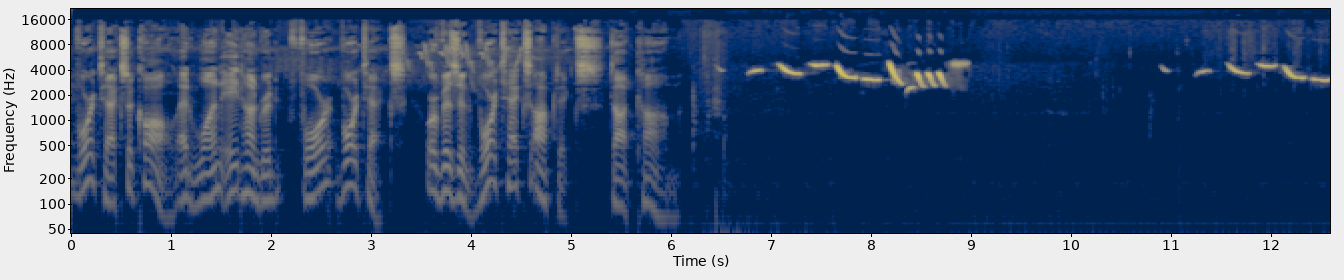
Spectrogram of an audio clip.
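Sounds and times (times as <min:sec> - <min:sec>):
speech: 0:00.1 - 0:06.1
songbird singing whistled notes and trill: 0:01.3 - 0:05.2, 0:06.3 - 0:12.5.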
